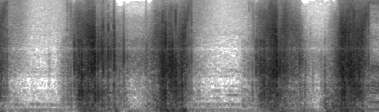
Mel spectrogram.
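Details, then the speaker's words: Mobile phone recording of a real patient's knee during repeated bending and straightening; severe arthritis, worse than the mid-stage case where about half the cartilage had worn; one listener wondered if it sounded like clothes rubbing; knee crepitus (severe osteoarthritis). "자, 마지막 소리는 더 있어요? 더 심한 분 소리를 들려드릴게요."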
